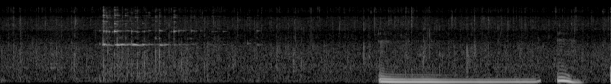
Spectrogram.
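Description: A man's low voice holding one long, level hummed note for a second and a half, ending in a short falling glide, over a steady faint hiss.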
